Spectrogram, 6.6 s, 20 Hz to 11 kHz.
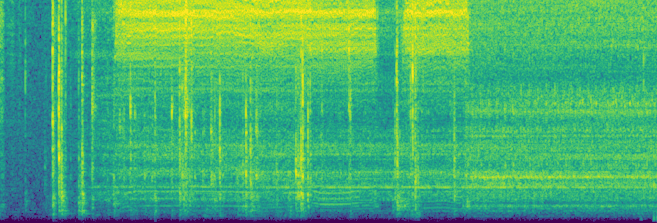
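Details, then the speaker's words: Daewoo-mechanism VCR that also has idler problems and eats tapes, as the mechanism turns. A faint steady high-pitched hiss and light rubbing comes from the capstan motor, which has done this since the VCR was acquired in June 2013. Capstan motor rubbing. "now it's turning, but you can hear the capstan motor like a rubbing. So it has always done that since I have the VCR."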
